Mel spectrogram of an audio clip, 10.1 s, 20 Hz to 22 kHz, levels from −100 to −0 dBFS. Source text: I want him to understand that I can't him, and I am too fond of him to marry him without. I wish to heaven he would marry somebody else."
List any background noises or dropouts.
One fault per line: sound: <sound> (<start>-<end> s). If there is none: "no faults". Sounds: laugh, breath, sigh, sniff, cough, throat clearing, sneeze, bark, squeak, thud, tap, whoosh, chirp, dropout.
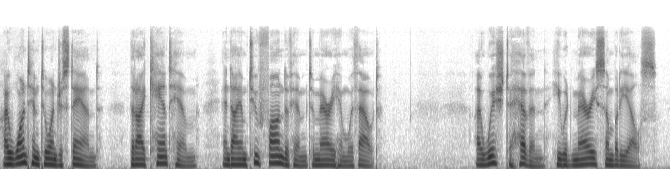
no faults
